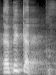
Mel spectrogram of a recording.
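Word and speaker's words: etiquette: Etiqute ee tak enggak tahu bacaannya apa. Etiket. Etiket bacanya etiket. Etika.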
